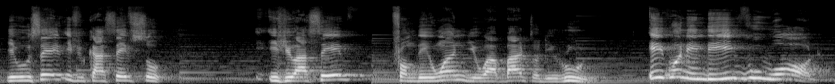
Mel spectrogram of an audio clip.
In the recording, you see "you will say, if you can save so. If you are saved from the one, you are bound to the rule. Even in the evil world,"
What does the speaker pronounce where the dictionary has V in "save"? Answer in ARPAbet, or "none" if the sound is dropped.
V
